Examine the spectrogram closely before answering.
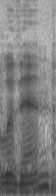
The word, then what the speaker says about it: Levin: learned a little trick if you think of it like you live in a house okay the only difference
